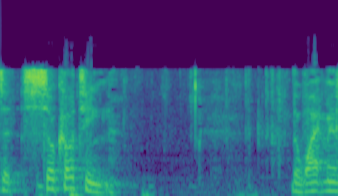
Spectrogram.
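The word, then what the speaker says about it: Tsilhqot'in: that the the nation is chilcotin t-s-i-l-h-q-o-t-i-n they pronounce it silcotin the white man says chilcotin they have been turned then why are you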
